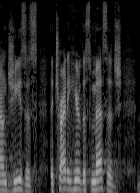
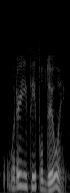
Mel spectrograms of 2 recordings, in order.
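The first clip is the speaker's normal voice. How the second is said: softer, stress on "are", falling; hushed exasperation; 10 dB quieter than usual. Retold or imitated. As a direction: mutter "what are you people doing?" under your breath. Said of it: "I want to say".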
